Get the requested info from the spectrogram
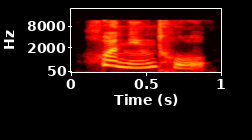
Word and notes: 混凝土: hùn níng tǔ

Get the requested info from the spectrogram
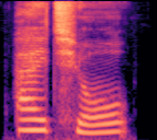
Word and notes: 哀求: āi qiú

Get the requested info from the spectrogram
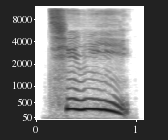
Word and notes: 轻易: qīng yì

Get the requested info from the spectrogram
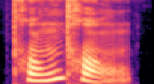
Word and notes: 统统: tǒng tǒng

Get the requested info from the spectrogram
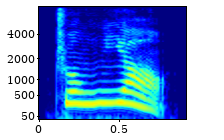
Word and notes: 中药: zhōng yào

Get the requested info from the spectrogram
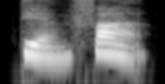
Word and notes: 典范: diǎn fàn

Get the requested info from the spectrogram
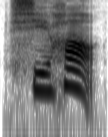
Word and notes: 喜好: xǐ hào

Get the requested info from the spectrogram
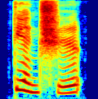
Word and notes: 电池: diàn chí

